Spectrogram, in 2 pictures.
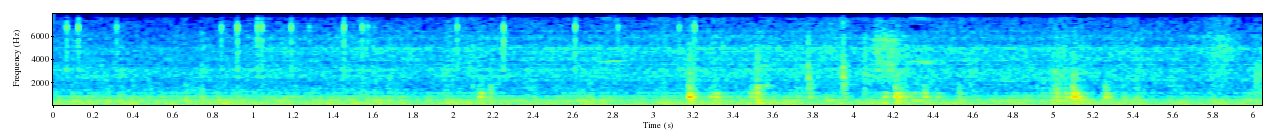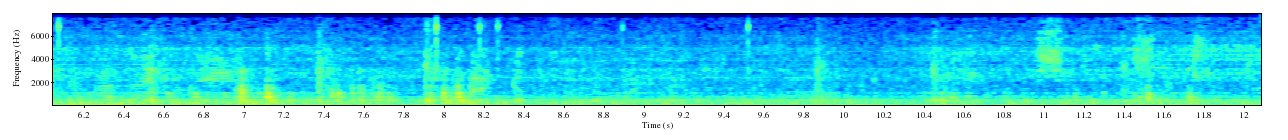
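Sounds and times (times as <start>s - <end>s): train wheels rumbling on rails: 0.0s - 12.0s
squeaks and clicks: 2.1s - 4.6s.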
